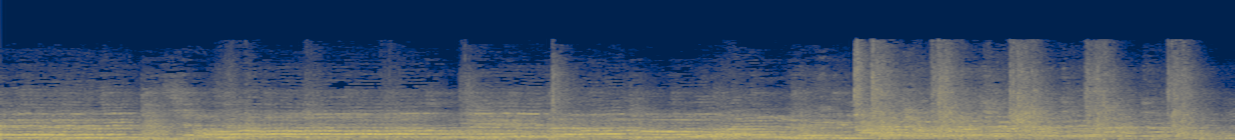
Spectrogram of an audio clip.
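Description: A song with several voices singing, then hand clapping in time to the music from about four seconds in, roughly three claps a second.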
